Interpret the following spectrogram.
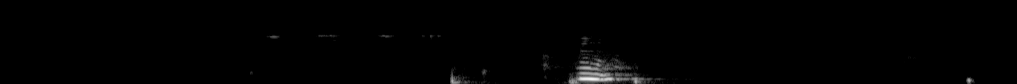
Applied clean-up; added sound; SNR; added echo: neural mask model Resemble Enhance denoiser.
